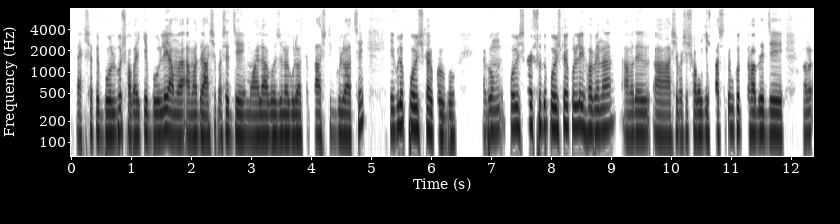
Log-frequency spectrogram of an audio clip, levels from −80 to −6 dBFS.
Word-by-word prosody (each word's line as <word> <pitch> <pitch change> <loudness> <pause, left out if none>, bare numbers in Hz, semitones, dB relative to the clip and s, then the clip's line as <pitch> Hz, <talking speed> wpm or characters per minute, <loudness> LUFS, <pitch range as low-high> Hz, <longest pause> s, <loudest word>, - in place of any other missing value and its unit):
একসাথে 135 +3 -4
বলবো। 130 +3 +4
সবাইকে 125 +1 0
বলে 130 +3 +4
আমরা 125 0 +1
আমাদের 125 +1 +1
আশেপাশের 135 -1 -2
যে 130 - +4 0.2
ময়লা 120 +1 +2
আবর্জনা 125 0 +2
গুলো 125 +1 +3
আছে, 135 - -13
প্লাস্টিক 130 +1 -4
গুলো 130 0 +2
আছে, 130 +8 -4 0.5
এগুলো 170 +4 +3
পরিষ্কার 155 -2 +4
করব। 120 -1 0 0.6
এবং 140 +2 0 0.3
পরিষ্কার 160 +2 +1
শুধু 175 0 +1
পরিষ্কার 155 +2 +4
করলেই 165 -1 +3
হবে 145 0 +3
না। 155 - +2 0.3
আমাদের 130 +1 0 0.3
আ - - 0 0.2
আশেপাশে 130 +2 -4
সবাইকে 130 +1 +1
সচেতন 135 +3 -3
করতে 145 -2 -1
হবে 135 +1 +3
যে 135 0 +4 0.5
অ - - -3
130 Hz, 165 wpm, -20 LUFS, 125-150 Hz, 0.6 s, বলবো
